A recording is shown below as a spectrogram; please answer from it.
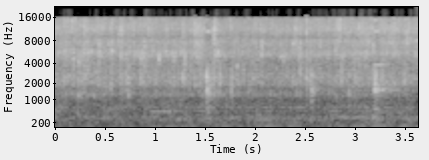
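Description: Sliced onions frying in hot rice bran oil for chicken biryani, a steady close sizzle with a few sharper crackles and stirring clinks, no voices.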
